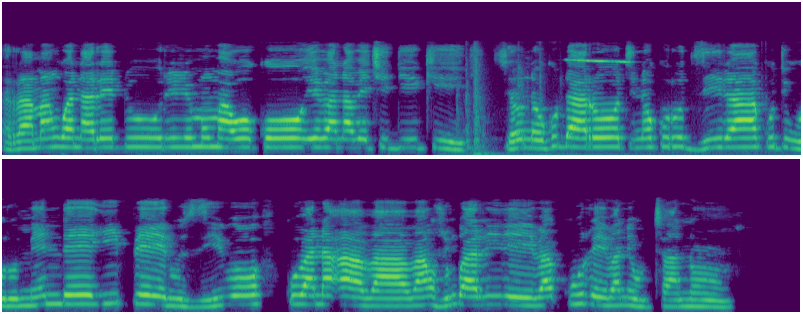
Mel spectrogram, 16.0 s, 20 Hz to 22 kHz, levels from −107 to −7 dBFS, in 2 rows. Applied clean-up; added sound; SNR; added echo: none; Door; 12 dB; none.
